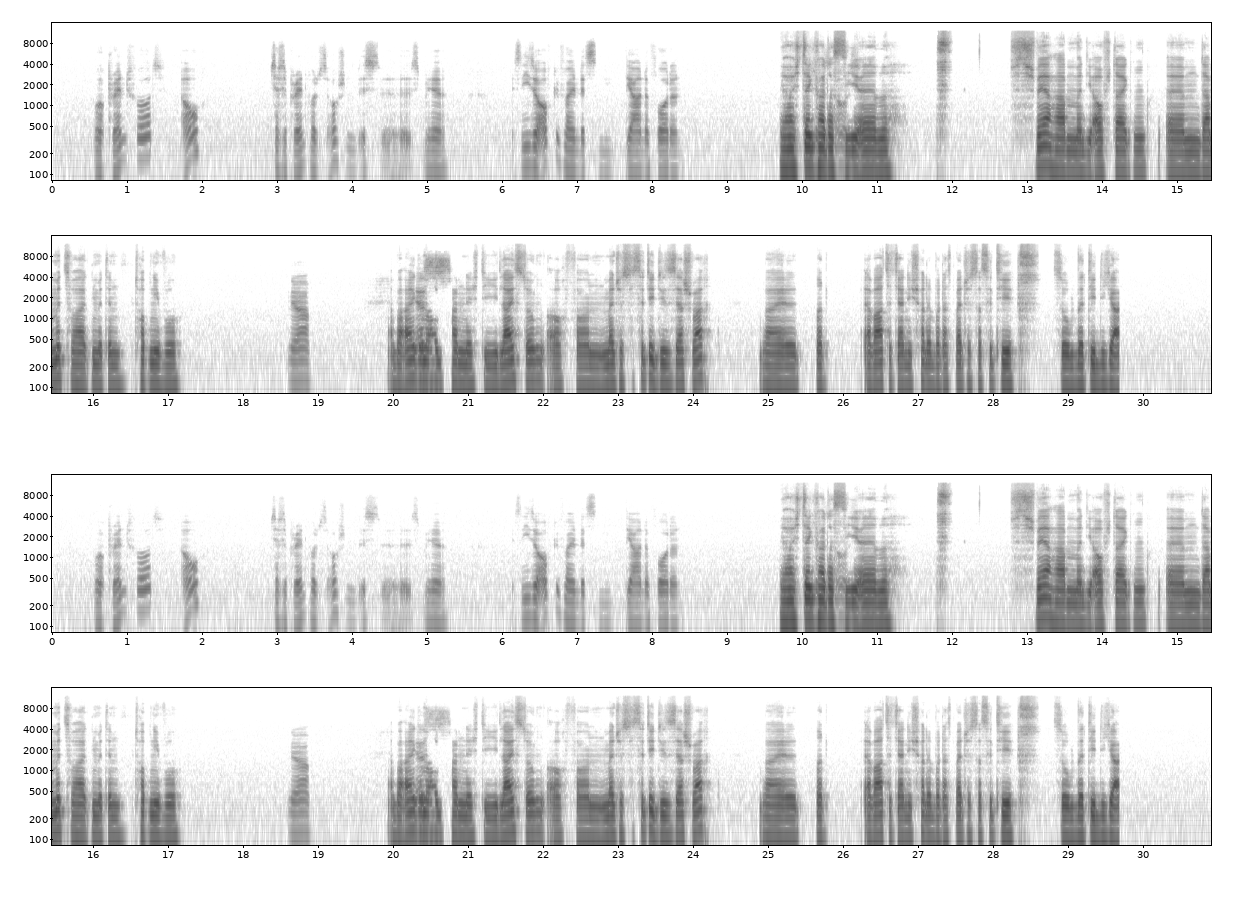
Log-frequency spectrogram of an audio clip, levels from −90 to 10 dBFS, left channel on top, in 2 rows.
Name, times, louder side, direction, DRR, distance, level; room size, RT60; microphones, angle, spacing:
voice 1, 0.6-1.5 1.7-2.0 2.9-5.2 6.2-8.4 10.4-10.6 18.6-18.9 20.3-20.8, left 2 dB, 50° left, 4.0 m, -43 dB
voice 2, 9.7-11.3 11.8-12.0 12.8-14.6 14.9-17.2 20.0-24.2 24.9-25.8 26.3-29.7, equal, 10° left, 4.0 m, -30 dB
open air
head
